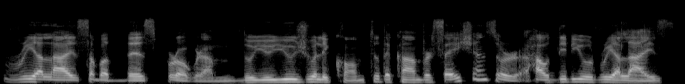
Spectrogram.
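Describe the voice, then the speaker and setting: Low-voiced man hosting a talk. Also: measured pace, darkish tone, no room sound. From Colombia. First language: Spanish. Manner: friendly, filler-heavy, asks questions. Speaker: host of a language conversation session. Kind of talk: moderating a video-call discussion.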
